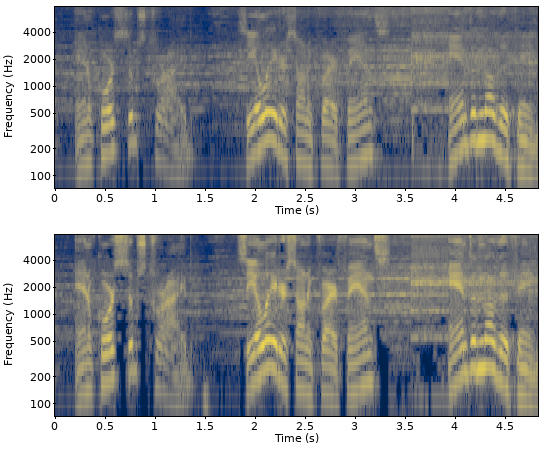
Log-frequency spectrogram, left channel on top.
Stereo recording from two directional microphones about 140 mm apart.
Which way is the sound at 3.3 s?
35° left (ahead or behind).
